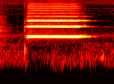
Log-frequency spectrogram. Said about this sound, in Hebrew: וזה משהו שהוא מאוד מיוחד אה, וייחודי לחליל, בגלל זה אנחנו אוחזים בחליל על הצד, כי אנחנו נושפים על פניו. אה, אז אני אראה לכם, או אשמיע לכם, איך הצליל הבסיסי של החליל נשמע רק מנשיפה על הראש.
